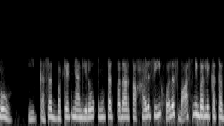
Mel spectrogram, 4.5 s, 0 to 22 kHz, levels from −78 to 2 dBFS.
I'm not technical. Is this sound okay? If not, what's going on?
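No. From about 1.21 s until 4.48 s, the voice turns rougher and more synthetic, a bit buzzy and robotic. This is an AMR rate drop. The call runs through a mobile phone codec, which already sounds thin and muffled. When the radio link weakens, the network tells that codec to use fewer bits for the voice and more for error protection. There is no gap, and the voice doesn't get more muffled. It just loses detail and sounds more artificial.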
